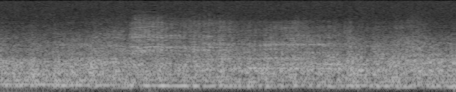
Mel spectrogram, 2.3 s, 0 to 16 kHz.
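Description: Engines of several 2-litre banger racing cars running together in a steady, mixed drone as the cars shove at each other in a pile-up.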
